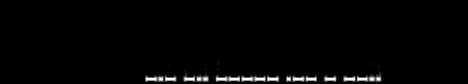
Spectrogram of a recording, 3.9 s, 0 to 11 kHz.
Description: Morse code, heard as a keyed tone, about 46 wpm, 700 Hz. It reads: KD0WTZ
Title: USA Call Signs - 6 Characters - 4x Character Spacing - 45wpm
